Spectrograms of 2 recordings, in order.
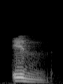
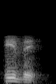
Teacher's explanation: احذر بارك الله فيك من قلقلة، كما قلنا حرف الذال ساكن · Shown in: first take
